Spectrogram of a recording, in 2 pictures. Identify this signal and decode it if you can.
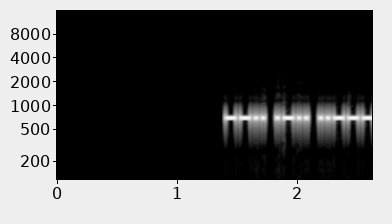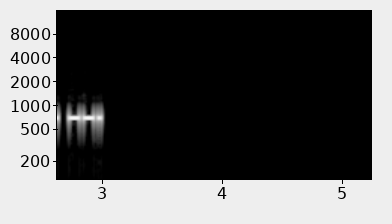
Morse code, heard as a keyed tone, about 38 wpm, 700 Hz. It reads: ZL2G
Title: DXCC-100 Call Signs - 4 Characters - Repeated 3x - 40wpm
